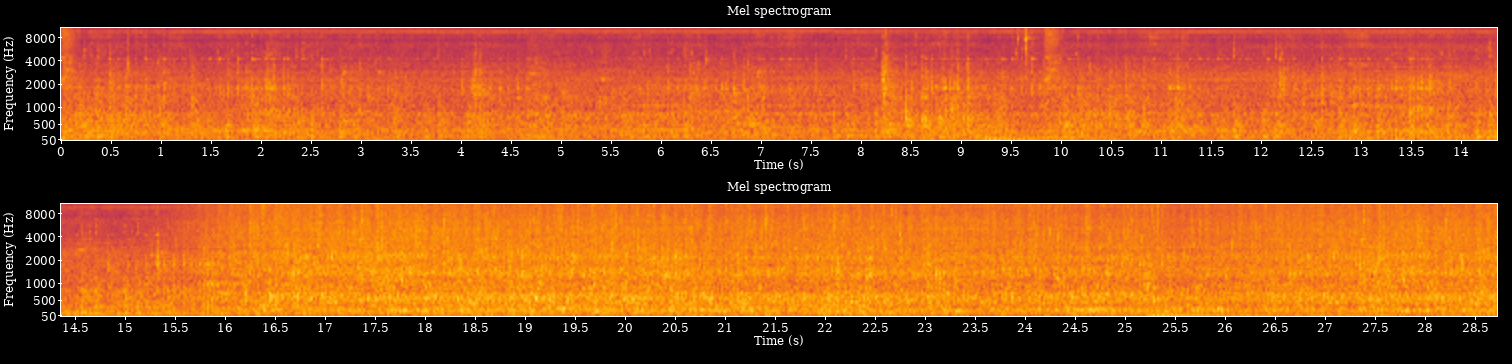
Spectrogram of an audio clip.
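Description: Steady mechanical clatter of a beam steam engine's shaft and spur gearing turning. About halfway through, a louder, even rush of splashing water comes in and takes over: the water of the engine's cold-water condenser cistern.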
